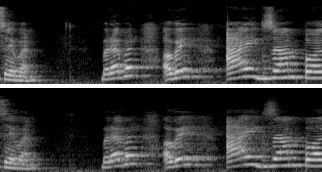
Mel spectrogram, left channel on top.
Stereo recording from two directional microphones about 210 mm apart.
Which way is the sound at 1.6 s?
45° left (ahead or behind).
